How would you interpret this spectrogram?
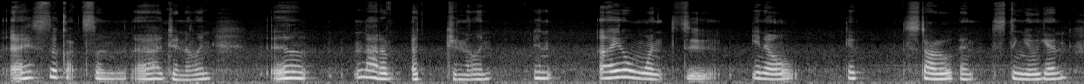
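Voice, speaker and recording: A woman's voice: high voice, vocal fry, warm tone, slight background noise, full character voice, rough recording. A woman playing an anxious, affectionate female centipede monster, nervous, stammering and apologetic, in an intimate roleplay audio drama. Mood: tender, sheepish.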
